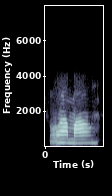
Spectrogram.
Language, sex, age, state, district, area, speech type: Assamese, female, 30-45, Assam, Majuli, rural, conversation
